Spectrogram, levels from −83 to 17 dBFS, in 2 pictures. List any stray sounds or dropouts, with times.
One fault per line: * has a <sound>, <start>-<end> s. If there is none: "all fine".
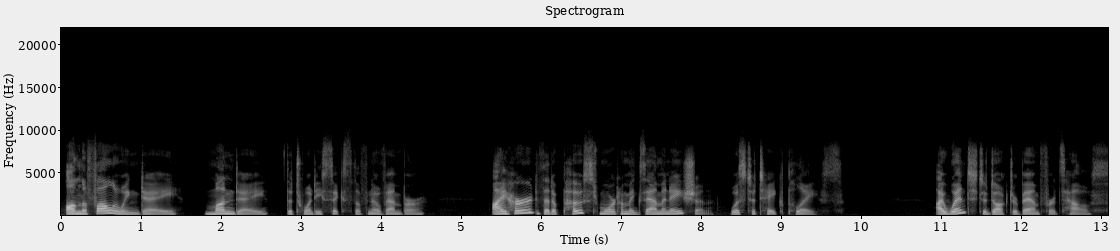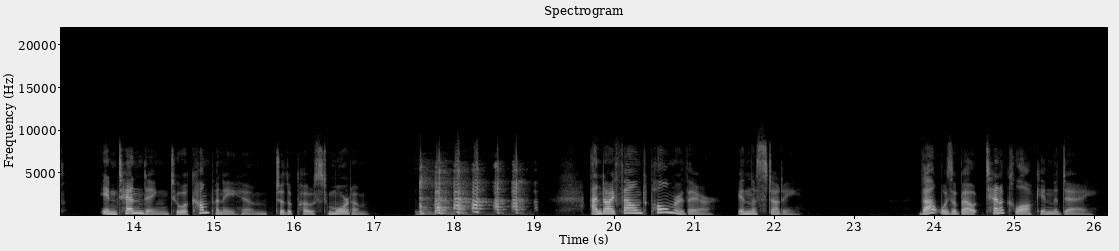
* has a laugh, 17.5-19.1 s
